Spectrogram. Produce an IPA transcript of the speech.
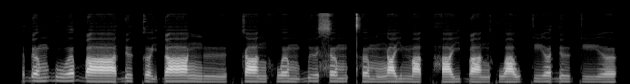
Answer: ɗ ə˨˦ m ɓ u˨˦ ə̯ ɓ aː˨˩ ɗ ɨ˨˦ k ə̰˧˨ j ɗ aː˧ ŋ ɨ˨˩ | k a˨˩ n h w ə˨˩ m ɓ ɨ˧ s ə˧ m t̪ʰ ə˨˩ m ŋ a˧ j m a˨˩ t̚ h a˨˦ j ɓ a˨˩ n k w a˧ w k i˧ ə̯ ɗ ɨ˧ k i˧ ə̯

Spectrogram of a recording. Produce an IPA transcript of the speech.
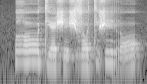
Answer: ʁ ɔː˦ tʲ æ˧ ʃ e˨ ʃ z ɔ˧ tʲ u˦ ʃ i˦ r ɔ˨˦

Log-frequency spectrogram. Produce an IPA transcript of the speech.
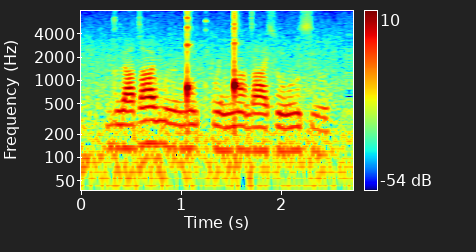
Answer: ɡ ɯː dˤ ɯː m ɯː ŋ͡ǃ ũ kʷʰ e ŋ͡ǃ õ dˤ eː s ũ w u sʲ u

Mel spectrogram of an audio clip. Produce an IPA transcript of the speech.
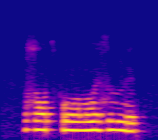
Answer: z ɔ˨ t͡sʼ oː˨ lˠ u˨ e̯ z ɯː˨ e̯

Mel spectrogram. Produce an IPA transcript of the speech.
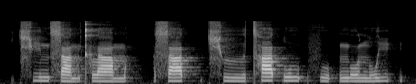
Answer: t͡ɕʰ i˧ n s a˩˦ n kʰ l a˧ m | s a˦˥ t̚ | t͡ɕʰ ɯː˩˦ tʰ a˥˩ t̚ w u˦˥ ʔ f u˨˩ ʔ ŋ o˧ n w i˥˩ ʔ

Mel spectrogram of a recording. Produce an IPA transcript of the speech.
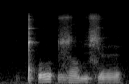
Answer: ǃʼ o ʔ ɮ ɒ m ɕ œ

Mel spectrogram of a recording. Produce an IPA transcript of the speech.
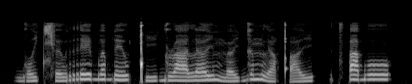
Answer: ɡ o˩˧ i̯ t͡ɕʰ ɘ˩˧ u̯ r e˥ b ɜ˥ b ɾ e˧˥ u̯ ǃ i˩˧ ɡ ɹ a˧ l ɜ˧˥ i̯ m œ˩˧ i̯ ɡ ɘ˥ m l ɘ˩ qʼ ə˩˧ i̯ | t͡sʼ a˥ b o˥

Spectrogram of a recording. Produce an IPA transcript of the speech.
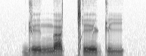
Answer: ɖ e n̪ a ǀ e ʈ i

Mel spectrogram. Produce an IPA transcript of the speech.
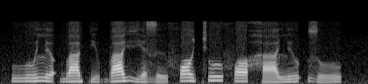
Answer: β u˧˥ lʲ ɔ˧ ʔ b a˧ pʲ u˩ b a˧˥ vʲ ɛ˩ z ɨ˩ f ɔ˥ c u˥ f ɔ˧ h a˩˧ lʲ u˧˥ ʔ z u˩˧

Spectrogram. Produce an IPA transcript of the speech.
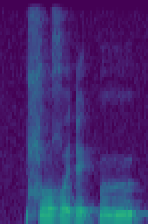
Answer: ɕ o ʁʷ e ɗ e k͡p ɯ

